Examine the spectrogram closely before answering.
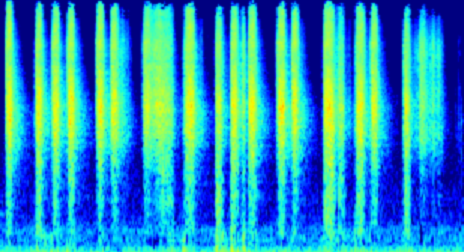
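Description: A cabasa, with strings of metal beads wound around a ribbed surface, scrapes in a quick, steady rhythm of short and longer bright rasping strokes, fairly loud, with no voices.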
